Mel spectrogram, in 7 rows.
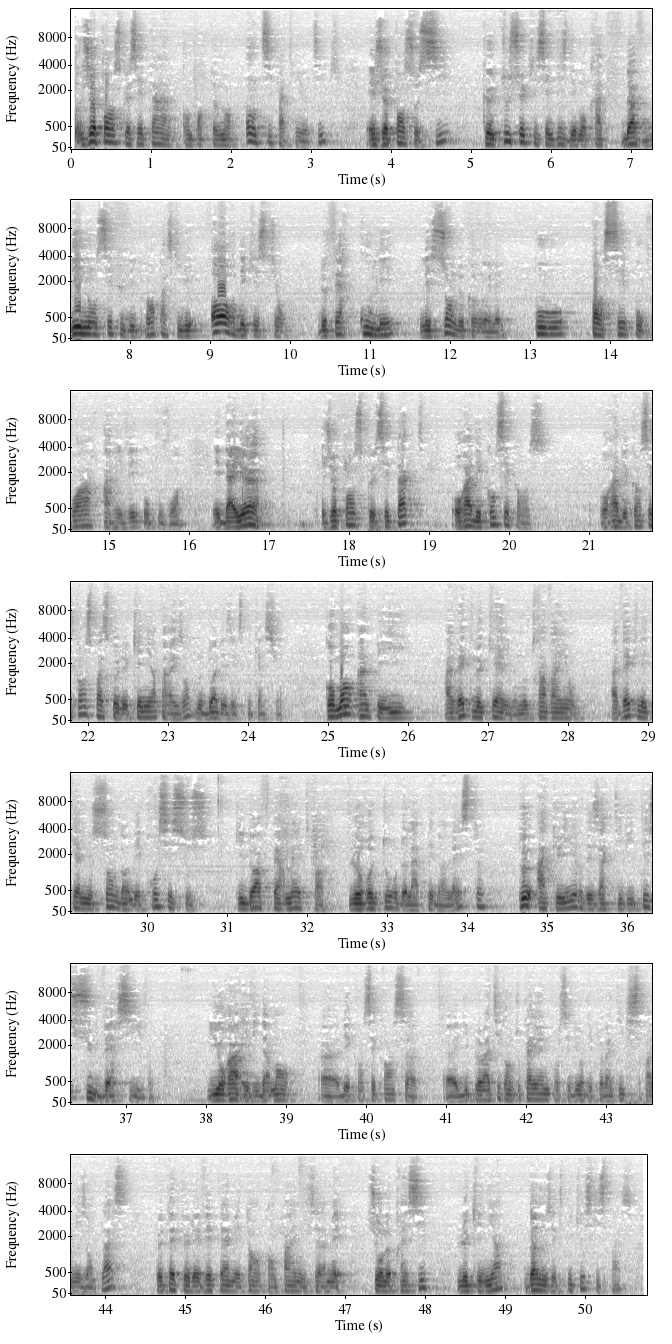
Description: Au cours d’une conférence de presse tenue le vendredi 15 décembre à Kinshasa, Patrick Muyaya traite le comportement de Corneille Naanga d’antipatriotique.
